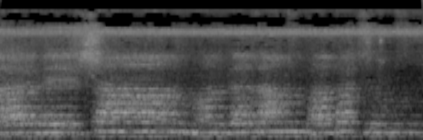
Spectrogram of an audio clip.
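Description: Sanskrit mantra chanted on a steady, held pitch, in phrases with short breaks between them, about a second in and near the end.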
